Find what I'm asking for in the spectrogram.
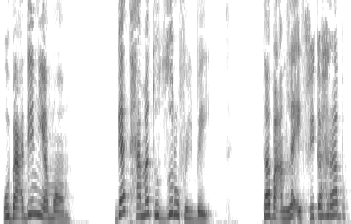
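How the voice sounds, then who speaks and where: A woman's voice: extremely high pitch, lively intonation, fast, fairly bright tone. A woman voicing a cheeky, boastful young boy in an Egyptian cartoon, with an Egyptian Arabic accent. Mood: eager telling. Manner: boastful, chatty. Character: cheeky clever young boy, mother's son.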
